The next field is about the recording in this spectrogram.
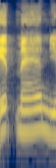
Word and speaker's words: Ip Man: Well, like Ip Man. You ever see Ip Man? No. It's IP Man, but it's pronounced Ip, Master Ip.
